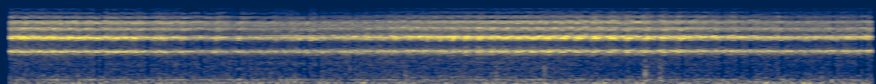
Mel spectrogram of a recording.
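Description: A dense, high-pitched ring from evening cicadas fills the air, steady and bright with a soft rapid pulsing. A low background rumble sits beneath the chorus throughout.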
